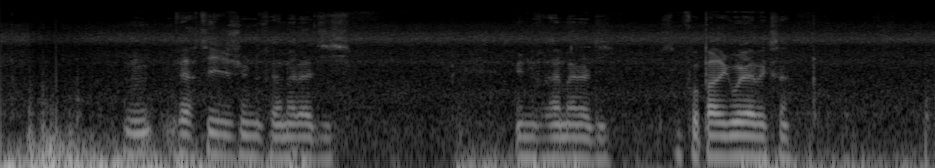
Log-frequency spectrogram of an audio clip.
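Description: A man speaks calmly close to the microphone.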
